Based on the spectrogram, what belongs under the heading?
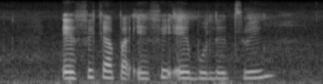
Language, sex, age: Southern Sotho, female, 21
